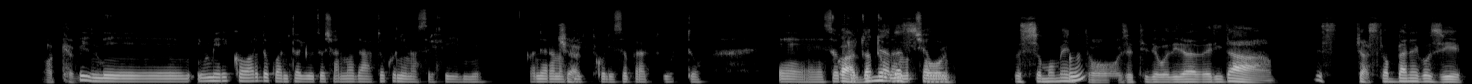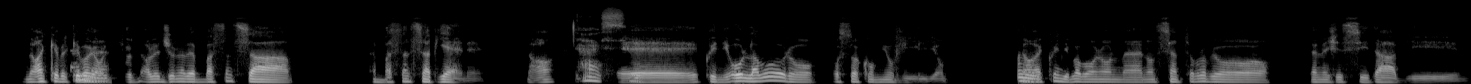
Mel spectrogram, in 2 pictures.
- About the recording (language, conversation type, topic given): Italian, unstructured, Come definiresti un’amicizia vera?
- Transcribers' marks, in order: "cioè" said as "cie"; tapping; "proprio" said as "propio"; "proprio" said as "popio"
